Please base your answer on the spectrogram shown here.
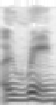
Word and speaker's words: arraign: arraign, G는 묵음이고요.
